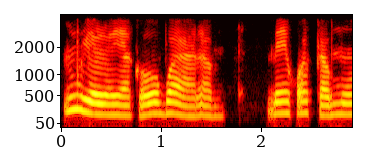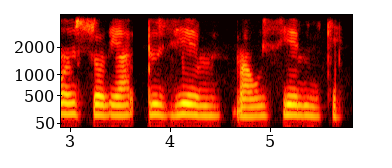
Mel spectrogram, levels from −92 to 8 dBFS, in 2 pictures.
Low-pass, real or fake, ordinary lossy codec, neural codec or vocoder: 3.6 kHz; fake; Opus, 64 kbps; vocoder, 22.05 kHz, 80 mel bands, HiFi-GAN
